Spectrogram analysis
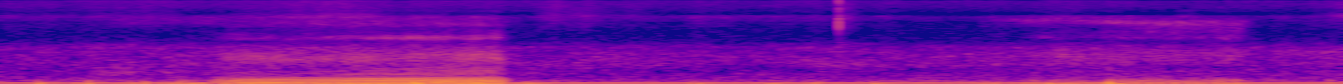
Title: Turn your volume up for this one Meadow snores when she is covered up🤣🤣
